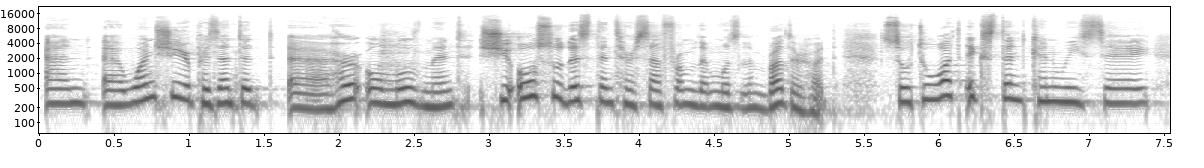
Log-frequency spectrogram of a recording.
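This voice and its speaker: Hesitant woman from Egypt, higher voice. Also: normal speed, hardly any pauses, darkish tone. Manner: hesitant, many fillers, earnest. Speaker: audience member asking a question. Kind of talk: hesitant spoken question at a seminar.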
